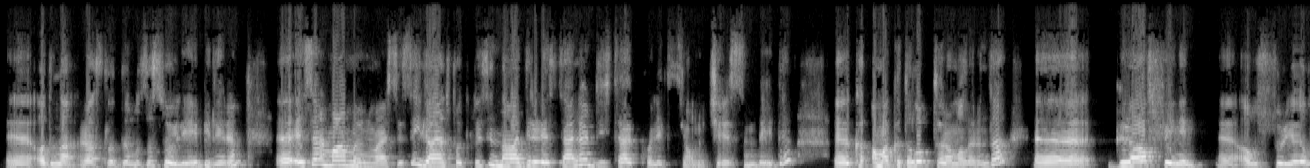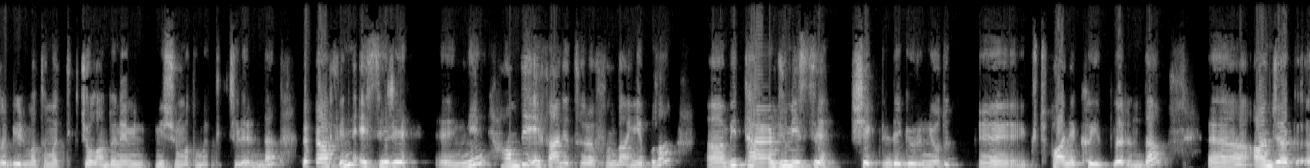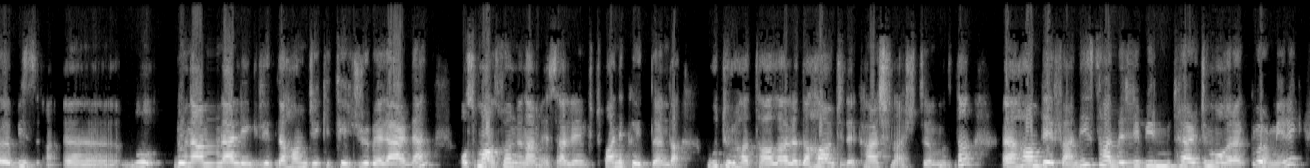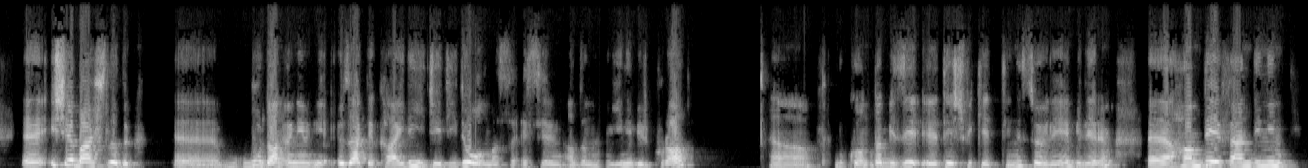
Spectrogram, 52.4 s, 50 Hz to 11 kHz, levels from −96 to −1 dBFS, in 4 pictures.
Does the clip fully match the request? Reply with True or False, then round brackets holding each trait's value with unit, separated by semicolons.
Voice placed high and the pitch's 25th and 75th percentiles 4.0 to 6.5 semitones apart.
True (235 Hz; 5.0 semitones)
